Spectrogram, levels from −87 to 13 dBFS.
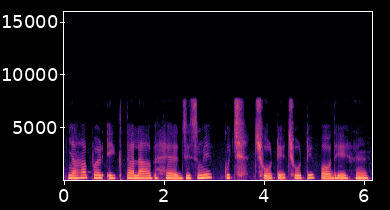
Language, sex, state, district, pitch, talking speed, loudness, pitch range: Hindi, female, Bihar, Patna, 235 Hz, 95 wpm, -11 LUFS, 225-255 Hz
